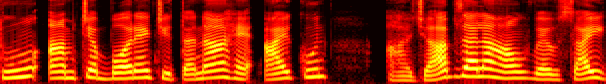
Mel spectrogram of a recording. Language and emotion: Goan Konkani, surprised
